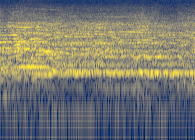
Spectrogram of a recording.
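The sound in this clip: Crowd cheering and shouting at a rap group's nightclub show, a dense, steady roar of many voices that holds at an even level throughout.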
